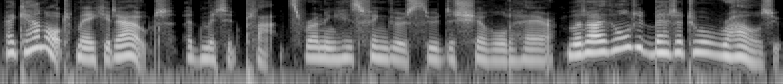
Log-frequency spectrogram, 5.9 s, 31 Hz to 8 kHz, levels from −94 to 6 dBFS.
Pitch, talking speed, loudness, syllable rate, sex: 200 Hz, 215 wpm, -20 LUFS, 5.6 syllables/s, female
